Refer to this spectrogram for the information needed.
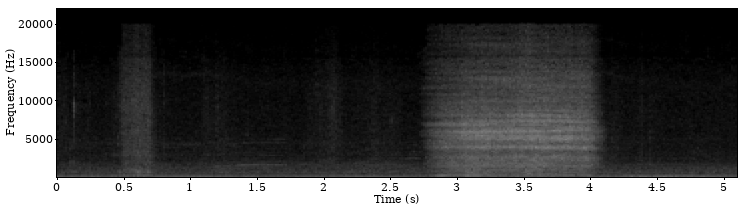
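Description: A soft in-breath, then a loud hissing burst of air lasting about a second over a low steady hum; a sneeze.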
